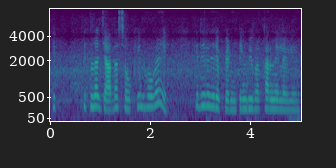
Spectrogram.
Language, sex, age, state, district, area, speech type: Hindi, female, 60+, Uttar Pradesh, Lucknow, rural, spontaneous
